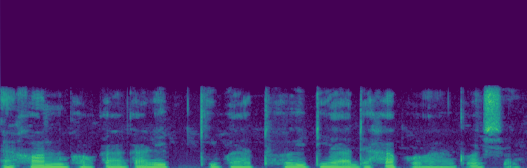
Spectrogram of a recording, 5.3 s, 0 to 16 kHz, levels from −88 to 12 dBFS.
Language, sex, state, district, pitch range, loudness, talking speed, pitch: Assamese, male, Assam, Sonitpur, 125-130 Hz, -19 LUFS, 100 wpm, 130 Hz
